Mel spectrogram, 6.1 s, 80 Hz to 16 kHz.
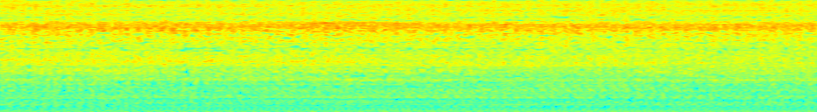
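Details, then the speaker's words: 2nd-gen Honda CR-V started to show the problem: steady idle with an uneven, shaky beat, not running on all cylinders; later traced to a misfiring cylinder from a dead ignition coil. "เดี๋ยวผมจะลองติดเครื่องนะครับลองดูเสียงมันจะเป็นอย่างนี้คือมันเหมือนเดิมไม่ครบสูตร"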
